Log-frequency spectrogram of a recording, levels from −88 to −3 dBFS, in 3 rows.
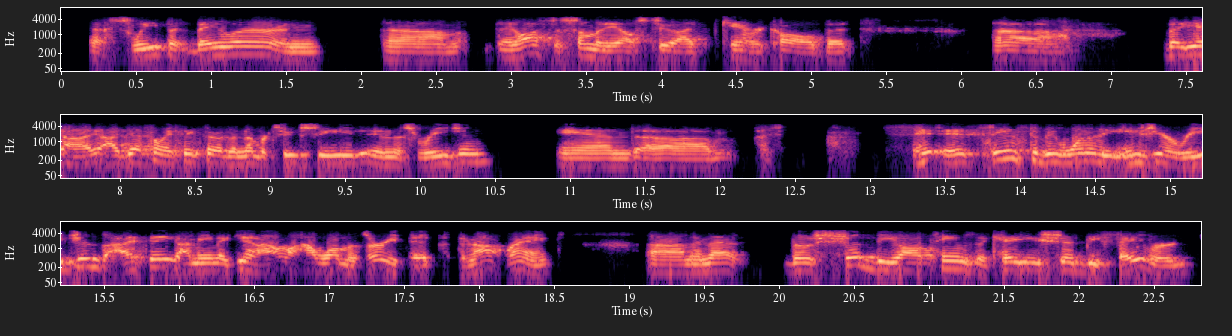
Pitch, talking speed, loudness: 175 Hz, 185 wpm, -22 LUFS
